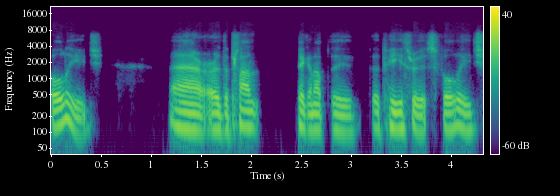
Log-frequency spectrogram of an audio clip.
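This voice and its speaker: In a Northern Irish accent, a man talks at a fairly quick pace. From Northern Ireland, Antrim. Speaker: soil scientist, professor. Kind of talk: interview answer.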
